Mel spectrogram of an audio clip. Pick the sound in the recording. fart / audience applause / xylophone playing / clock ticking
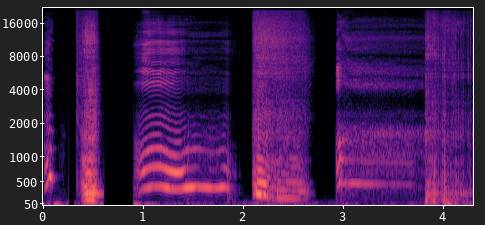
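fart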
